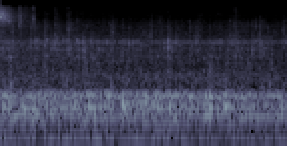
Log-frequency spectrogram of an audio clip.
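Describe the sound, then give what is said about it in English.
A steady, dense rumble of water boiling in an electric kettle at a home in Colton, just outside Leeds, with continuous bubbling and hiss concentrated in the low-mid range, moderately loud with no voices. “This is my smart energy meter and it's showing that I've got really high usage and that's because I'm using my kettle and my washing machine's on at the same time.”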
